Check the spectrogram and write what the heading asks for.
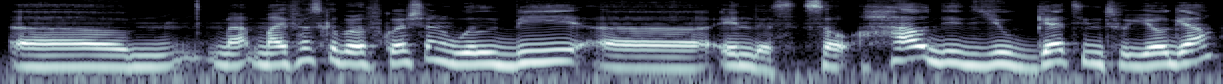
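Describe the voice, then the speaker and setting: A man hosting a wellness podcast, chatting with a guest in a halting way, full of fillers and restarts. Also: a little high, darkish tone. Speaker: podcast host. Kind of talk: casual interview chat. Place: Dubai.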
